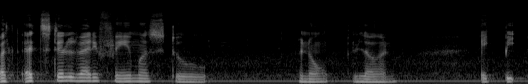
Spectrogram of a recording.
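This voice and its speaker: A man with a Gujarati accent speaks very slowly at a fairly high pitch, his intonation fairly even and his speech broken by long, frequent pauses. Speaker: chess streamer. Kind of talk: casual live stream chat. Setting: live stream.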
